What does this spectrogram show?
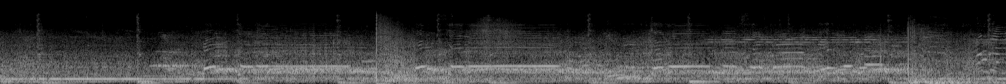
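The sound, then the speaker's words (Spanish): A loud firecracker bang cracks out over a dense, noisy crowd, with shouting voices and a few duller thumping pops scattered through the rest of the scene. Hooded people at a rally are throwing firecrackers at the Secretaría de Gobernación building on Bucarelli; seven were thrown and four exploded. “hicieron un mitin y luego se despidieron así, con encapuchados tirando, lanzando petardos al edificio de Bucarelli de la Secretaría de Gobernación.”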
